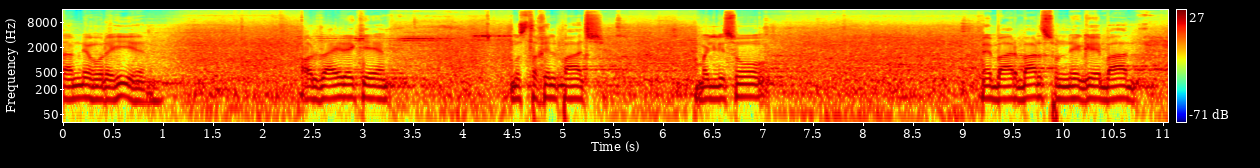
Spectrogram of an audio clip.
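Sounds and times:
steady rushing noise: 0.6 - 11.0.

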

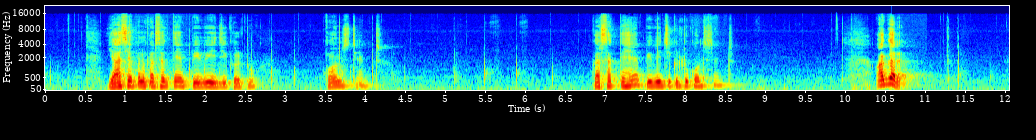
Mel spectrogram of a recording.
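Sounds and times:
stylus tapping on tablet screen: 0.0 - 6.8, 11.2 - 12.0
man talking: 0.8 - 2.7, 3.5 - 4.3, 6.8 - 8.7, 10.4 - 11.0.

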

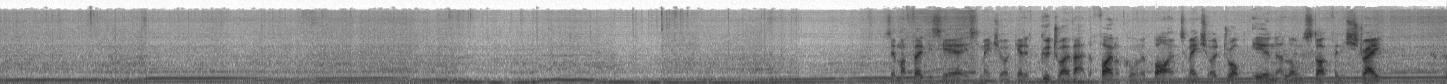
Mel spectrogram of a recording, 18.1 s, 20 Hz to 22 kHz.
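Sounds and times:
race car engine revving: 0.0 - 18.0.

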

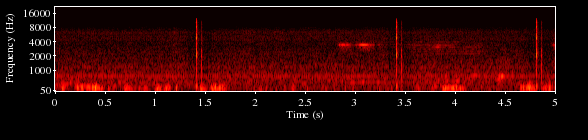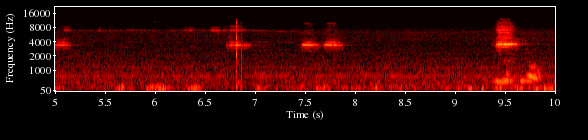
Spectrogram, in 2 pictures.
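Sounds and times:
sharp click: 6.8 - 7.0.

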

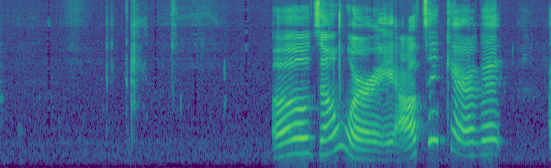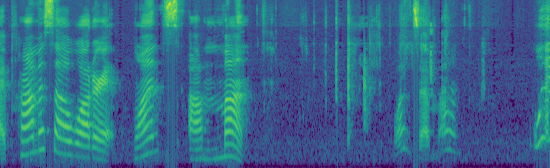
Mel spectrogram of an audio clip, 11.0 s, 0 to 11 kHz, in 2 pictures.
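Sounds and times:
book page turning: 8.2 - 10.4.

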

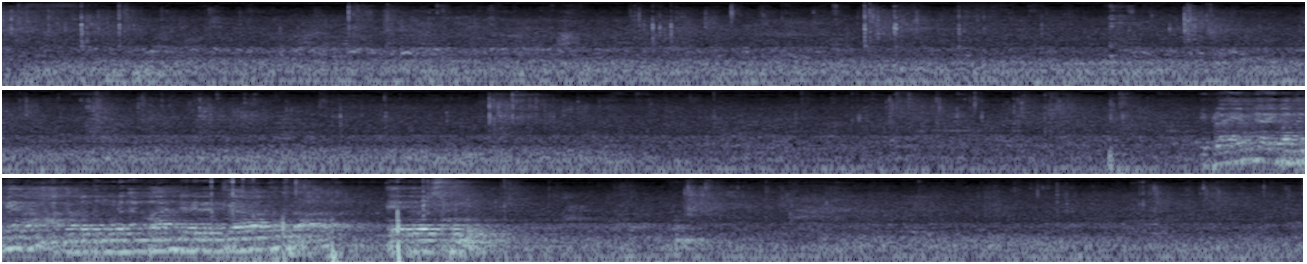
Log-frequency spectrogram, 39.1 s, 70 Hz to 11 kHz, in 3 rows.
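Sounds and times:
low rumble of hall background: 0.0 - 39.0.

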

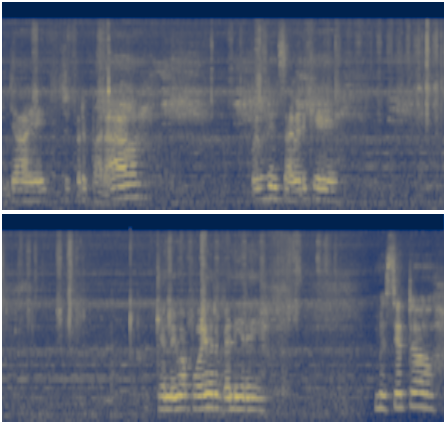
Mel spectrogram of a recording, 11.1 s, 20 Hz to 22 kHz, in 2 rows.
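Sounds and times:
soft background music: 0.0 - 11.0
knife scraping banana peel: 0.3 - 9.8.

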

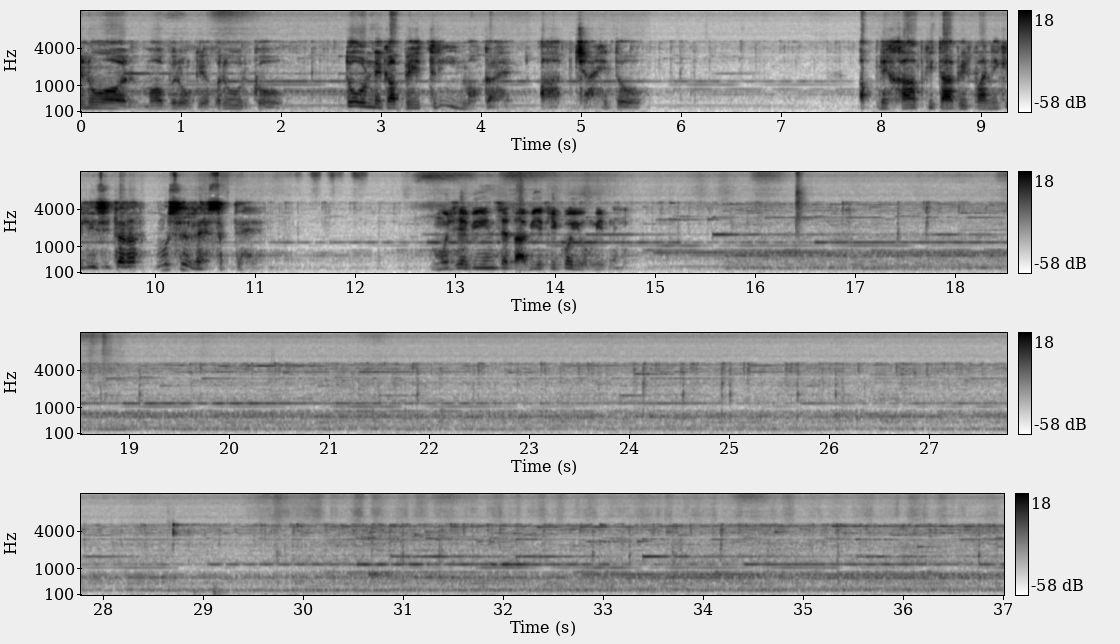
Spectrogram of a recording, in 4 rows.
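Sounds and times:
faint chime-like notes: 0.0 - 37.0
sustained dramatic score notes: 0.0 - 37.0.

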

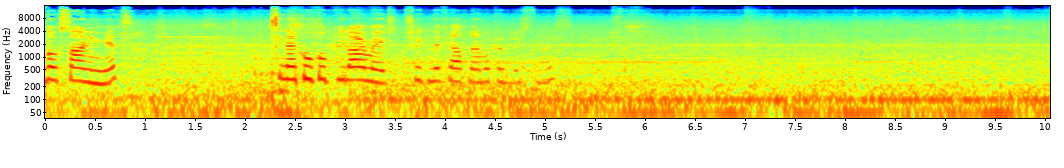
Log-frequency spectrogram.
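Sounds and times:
faint steady hum: 0.0 - 10.0
supermarket background rumble: 0.0 - 10.0.

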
